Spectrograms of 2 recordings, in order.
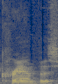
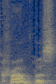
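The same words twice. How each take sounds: First: The name is said the American way. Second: The name is said in a non-American way. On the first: The speaker calls it wrong. "not Krampus, you American uneducated dummies" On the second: The speaker calls it right. "it's pronounced Krampus"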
